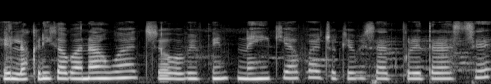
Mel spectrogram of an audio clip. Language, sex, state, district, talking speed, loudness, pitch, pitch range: Hindi, female, Bihar, Vaishali, 255 wpm, -14 LUFS, 270 Hz, 265-285 Hz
